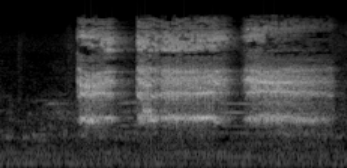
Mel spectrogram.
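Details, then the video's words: A rooster crowing in the morning gives a loud, harsh crow in three quick bursts, the middle and last notes drawn out and strained, with no other sounds standing out. "Rooster crowing compilation - Rooster crowing sound effect"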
